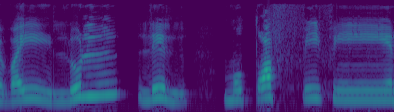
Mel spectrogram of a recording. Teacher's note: बिस्मिल्लाहिर्रहमानिर्रहीम। वैलुल लिल, लुल लिल बगैर गुन्ना हो रहा है, यहाँ पर इदगाम करेंगे बगैर गुन्ना के। वैलुल लिल ऐसे मिलाएंगे, वैलुल लिल मुतफ्फिफीन, तो को पुर पढ़ना है, ठीक है।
